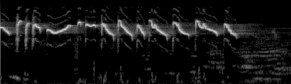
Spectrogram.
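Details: A Javan white-eye's energetic song, played to make other white-eyes respond: about a dozen bright, high notes in quick succession, mostly down-slurred whistles with a short warble, fading at the end.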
